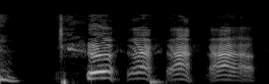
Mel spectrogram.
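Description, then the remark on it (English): A person clears their throat several times in a row, a rough catch followed by a few voiced, rasping bursts, fairly loud with no talking. “Let me clear my throat.”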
